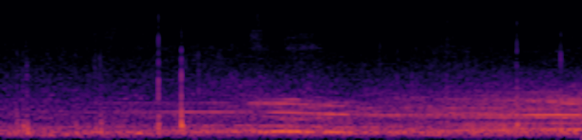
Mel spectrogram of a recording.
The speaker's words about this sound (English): Hearing the engines fire up, and as they head out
